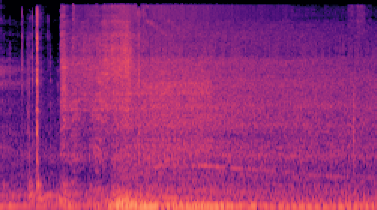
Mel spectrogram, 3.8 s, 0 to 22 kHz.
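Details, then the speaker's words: Peugeot 208 1.0/1.2 petrol, first start after replacing the fuel pump and fuel sender, checking for leaks: short crank, then catches cleanly and settles into a low, steady idle with no misses; normal engine start. "Whilst that's running, we're just going to check for leaks."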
